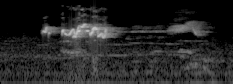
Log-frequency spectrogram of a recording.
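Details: A Kutilang emas mata putih bulbul master recording for tutoring songbirds: a rapid rolling warble, then a thin drawn-out whistle ending in a softer upward-curving note.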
